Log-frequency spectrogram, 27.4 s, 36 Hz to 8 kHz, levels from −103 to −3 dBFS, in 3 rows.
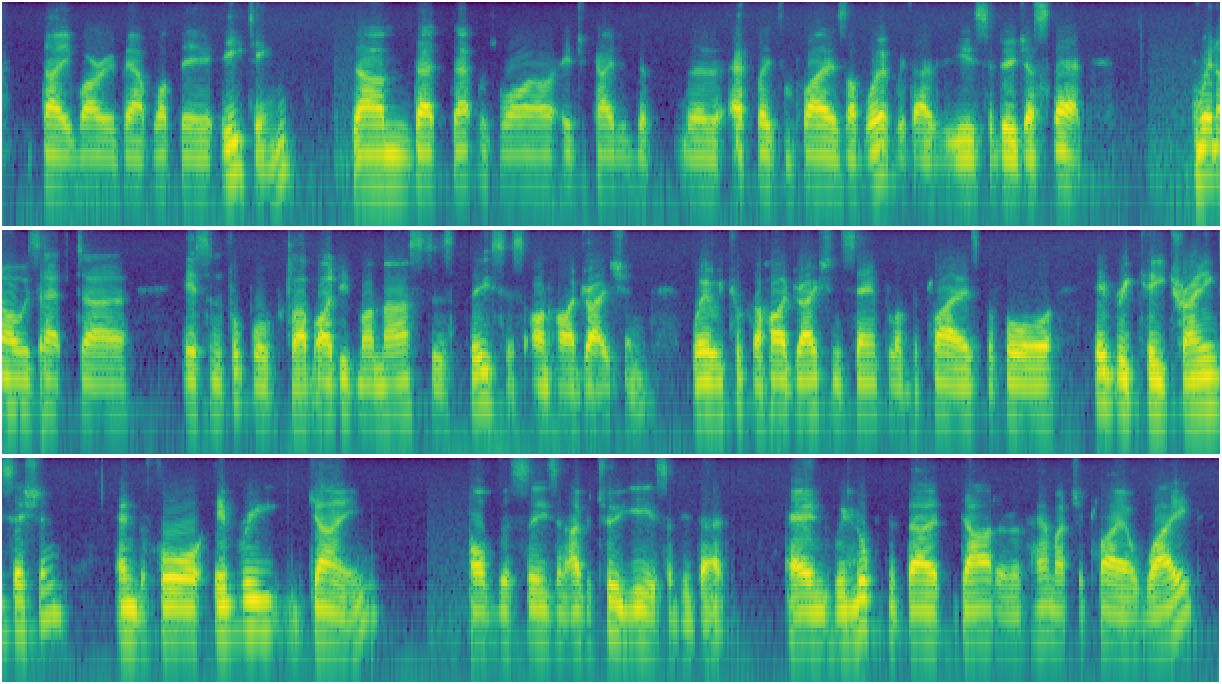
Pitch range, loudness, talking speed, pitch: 100-115 Hz, -15 LUFS, 180 wpm, 105 Hz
